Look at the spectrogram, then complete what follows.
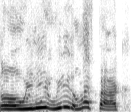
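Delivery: shrill, loud cartoonish voice. A speaker mocking entitled fans who demand a left back, in a Kermit the Frog voice. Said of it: "Was that a Kermit the Frog impression just now?".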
